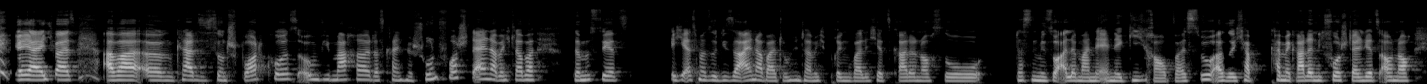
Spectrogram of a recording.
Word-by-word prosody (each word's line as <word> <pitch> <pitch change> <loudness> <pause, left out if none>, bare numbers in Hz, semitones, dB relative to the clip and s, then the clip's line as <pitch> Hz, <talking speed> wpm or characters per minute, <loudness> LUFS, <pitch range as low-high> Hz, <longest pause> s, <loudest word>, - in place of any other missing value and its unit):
Ja, 215 - +7
ja, 210 -2 +9
ich 210 - -2
weiß 210 -1 +6 0.3
aber, 200 +1 +7
ähm, 190 -2 -1
klar, 200 +1 +3
dass 195 - -10
ich 180 - -15
so 200 - -6
'n 185 - -6
Sportkurs 240 +6 -3
irgendwie 225 0 -4
mache, 215 +1 0
das 190 -1 -8
kann 195 - -5
ich - - -9
mir 185 - -7
schon 235 - -4
vorstellen, 295 -5 0
aber 215 -4 +2
ich 195 - -7
glaube, 205 0 0 0.4
da 190 - -1
müsste 210 +1 -3
jetzt 195 0 -4 0.4
ich 200 +1 -5
erst 200 - -2
mal 200 -2 -3
so 190 - -3
diese 185 0 0
Einarbeitung 175 -3 +1
hinter 185 -3 -5
mich 170 0 -9
bringen, 170 -1 -6
weil 160 -1 -3
ich 165 - -12
jetzt 170 -1 -7
grade 170 +1 -1
noch 165 0 -4
so 160 -1 -4 0.2
das 185 -1 -7
sie 195 - -3
mir 175 -2 0
so - - +1
alle 175 0 +2
meine 165 0 -1
Energie 170 +4 -3
raubt, 145 -2 -4
weißt 165 +2 -5
du? 225 0 +2
Also, 170 -6 +2
ich 165 0 -2
habe - - 0
kann 200 - -1
mir 185 - +2
grade 175 +1 +4
nicht 180 0 -4
vorstellen, 185 -2 0
jetzt 180 0 0
auch - - +2
noch 175 -1 +2
190 Hz, 260 wpm, -25 LUFS, 170-205 Hz, 0.4 s, ja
